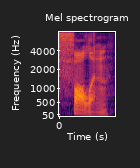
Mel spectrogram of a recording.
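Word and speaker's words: Follin: by tim and jeff folen although it may be pronounced fallen it's kind of spelt like follicle so as soon as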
